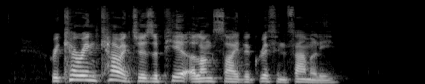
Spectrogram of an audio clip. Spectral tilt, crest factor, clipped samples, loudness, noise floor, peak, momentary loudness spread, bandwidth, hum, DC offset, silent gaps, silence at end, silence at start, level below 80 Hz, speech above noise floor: -5.5 dB/octave; 18 dB; under 0.1%; -19 LUFS; -73 dBFS; -2 dBFS; 9 LU; 16.5 kHz; none; under 0.1%; none; 0.9 s; 0.5 s; -60 dBFS; 55 dB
